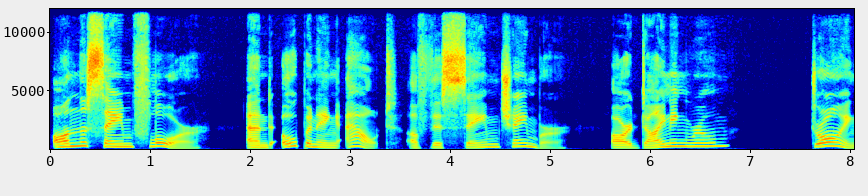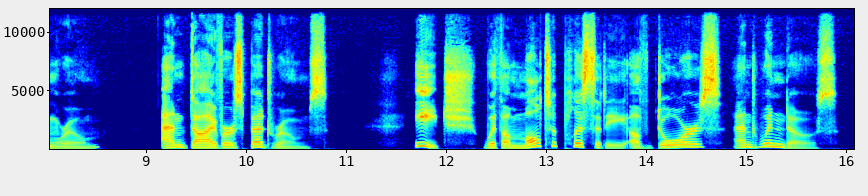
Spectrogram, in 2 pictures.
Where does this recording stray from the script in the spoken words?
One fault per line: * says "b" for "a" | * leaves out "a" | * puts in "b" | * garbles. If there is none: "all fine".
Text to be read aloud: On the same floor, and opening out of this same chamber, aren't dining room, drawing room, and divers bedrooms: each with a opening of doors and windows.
* says "are" for "aren't"
* says "multiplicity" for "opening"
